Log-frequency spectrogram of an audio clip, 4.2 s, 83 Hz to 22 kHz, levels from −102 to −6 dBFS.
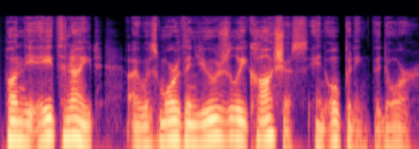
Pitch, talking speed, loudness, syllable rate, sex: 105 Hz, 200 wpm, -19 LUFS, 5.3 syllables/s, male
